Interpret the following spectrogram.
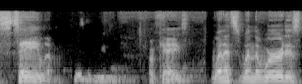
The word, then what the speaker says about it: Salem: If the pronunciation in Portuguese is Salem, uh, in English the emphasis always moves up more to the front. So it's Salem.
